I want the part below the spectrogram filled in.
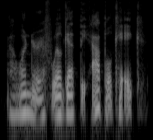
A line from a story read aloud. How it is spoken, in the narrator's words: asked Freddy in a whisper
